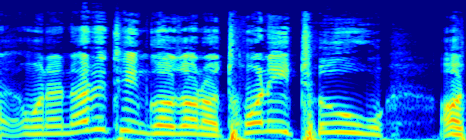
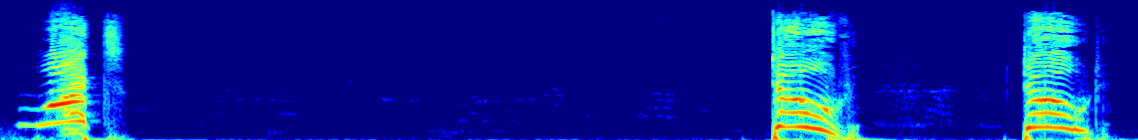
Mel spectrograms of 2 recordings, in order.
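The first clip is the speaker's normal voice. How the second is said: outraged shout; 11 semitones higher, 8 dB louder, much slower than usual. Real, not acted. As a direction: yell it, high and loud. Exploding at the player.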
